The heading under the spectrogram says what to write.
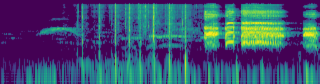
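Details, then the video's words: Rooster crow preceded by a soft rising call and a series of sharp clicks or taps; the loud crow then comes in harsh, broken segments from about two and a half seconds to the end. "บรรดาไก่ที่ขันเพราะ cov qaib uas qua tau zoo"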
